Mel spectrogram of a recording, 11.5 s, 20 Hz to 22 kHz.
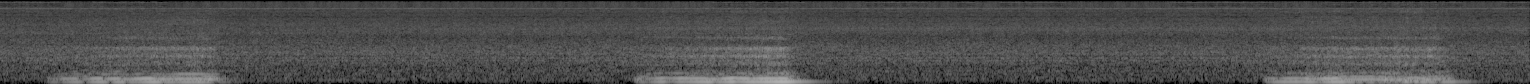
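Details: Dog (Koko) resting at home after a long walk in pouring rain: three slow, low rumbling snores about 4 seconds apart, roughly 14 a minute, over quiet room noise. Dog snoring.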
